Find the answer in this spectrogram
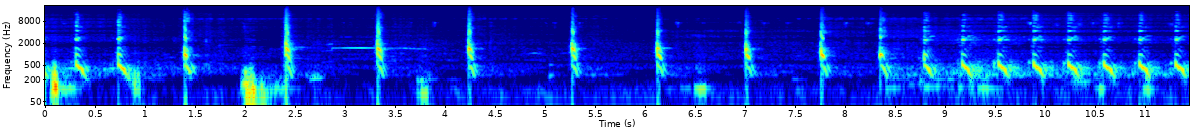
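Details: Watercock calling the flock at night: hollow, downward-sliding notes, widely spaced at first, then speeding into a fast, even run near the end, with a few sharp clicks early on.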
